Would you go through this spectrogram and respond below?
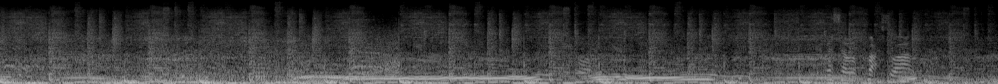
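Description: A four-stroke MC250F motocross bike rides a dirt track, its engine note rising and falling through gear changes with a steady, loud drone and rough throttle bursts, under a voice talking over it.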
